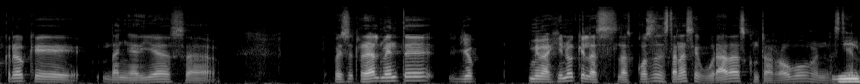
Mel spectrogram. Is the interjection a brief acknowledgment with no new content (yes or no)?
no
